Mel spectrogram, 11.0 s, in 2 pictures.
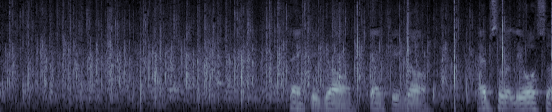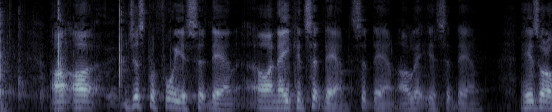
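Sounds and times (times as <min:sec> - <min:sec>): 
church congregation applause after a prayer of commitment: 0:00.0 - 0:06.9
speech: 0:02.9 - 0:11.0.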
